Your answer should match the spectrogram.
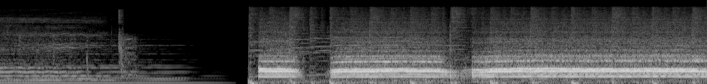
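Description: A train whistle sounds with a steady, fading tone, then after a brief gap loud whistle blasts ring out repeatedly over the rumble of a passing train. No one speaks.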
